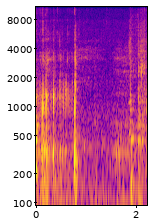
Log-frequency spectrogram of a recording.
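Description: Faint end of hot water pouring from a stainless steel saucepan into a ceramic mug, followed by a few soft clicks as the pan is moved away and set down, with near silence in between.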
